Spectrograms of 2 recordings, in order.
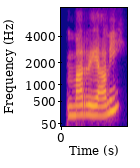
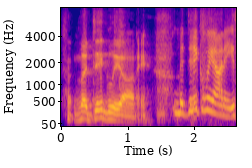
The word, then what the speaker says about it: Modigliani: By Amadeo Mariani. Modigliani.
